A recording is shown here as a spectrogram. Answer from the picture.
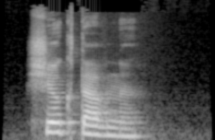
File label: "сьӧктавны", Komi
